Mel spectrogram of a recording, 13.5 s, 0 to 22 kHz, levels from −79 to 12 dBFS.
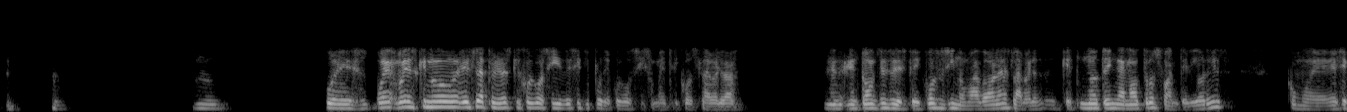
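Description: From start to end, the speech carries G.729 codec damage. The sound is rebuilt from a vocal tract model and sparse pulses, which fits about 8 kbit/s. It sounds rough and synthetic. The band runs only from 200 Hz to 3.6 kHz, so it is thin and muffled.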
